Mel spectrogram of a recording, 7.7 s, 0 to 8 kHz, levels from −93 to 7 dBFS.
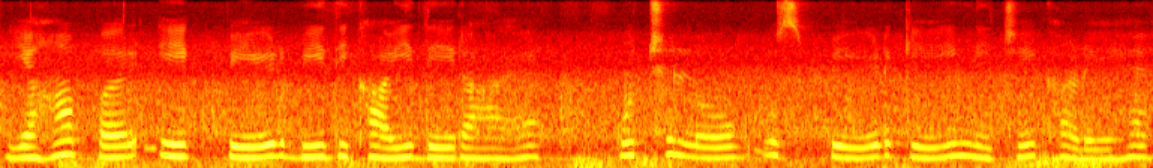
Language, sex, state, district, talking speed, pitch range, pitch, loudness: Hindi, female, Punjab, Pathankot, 130 wpm, 190-215 Hz, 200 Hz, -15 LUFS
